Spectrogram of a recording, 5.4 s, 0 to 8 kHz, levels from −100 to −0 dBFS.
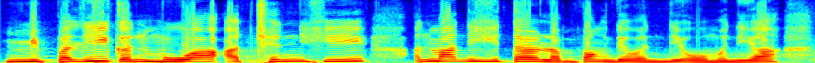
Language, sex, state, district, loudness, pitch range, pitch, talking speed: Mizo, female, Mizoram, Aizawl, -11 LUFS, 215-260 Hz, 245 Hz, 220 wpm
